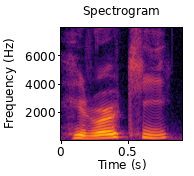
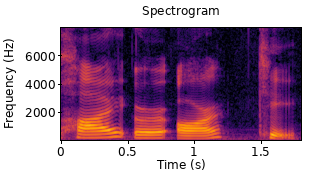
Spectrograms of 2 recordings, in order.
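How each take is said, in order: First: The first syllable sounds like 'hee'. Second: The first syllable sounds like 'high'. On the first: The speaker calls it wrong. "you might think H I might be, you know, he, which it is not" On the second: The speaker calls it right. "It's actually hi"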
